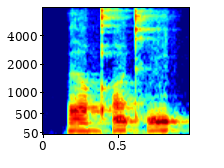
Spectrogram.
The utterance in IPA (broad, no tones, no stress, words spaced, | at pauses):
ɐqʼɔ̃kʼĩ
